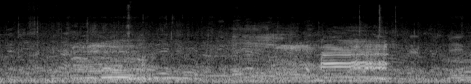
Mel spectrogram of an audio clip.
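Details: Cattle at a busy market in Nandail Chourasta, with heifers and bull calves, on 10/04/2025: a short low lowing, then a brief higher bellow, over people's voices haggling over prices.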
